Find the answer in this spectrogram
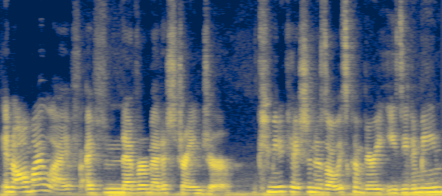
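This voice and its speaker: Noticeable background noise sits behind the recording. A woman talks at a very fast pace. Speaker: college student. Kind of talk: class presentation speech.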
